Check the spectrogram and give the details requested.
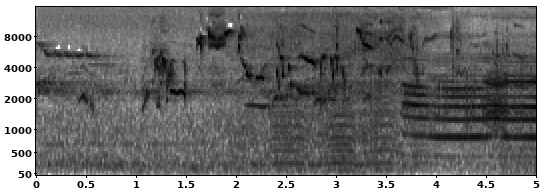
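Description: Small birds chirping and twittering over a quiet outdoor background. About halfway in, a long pitched sound with many overtones comes in, rises, and is held on one high note.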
